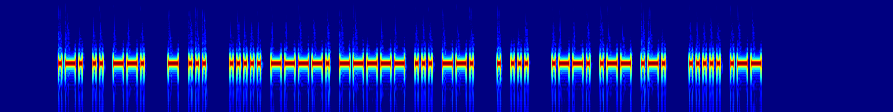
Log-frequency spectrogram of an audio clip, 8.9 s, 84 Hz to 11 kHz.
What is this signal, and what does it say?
Morse code, heard as a keyed tone, about 36 wpm, 700 Hz. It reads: RIG TS 590SG ES PWR 5W
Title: Practice QSO - Exchange 2 - Info - 35wpm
